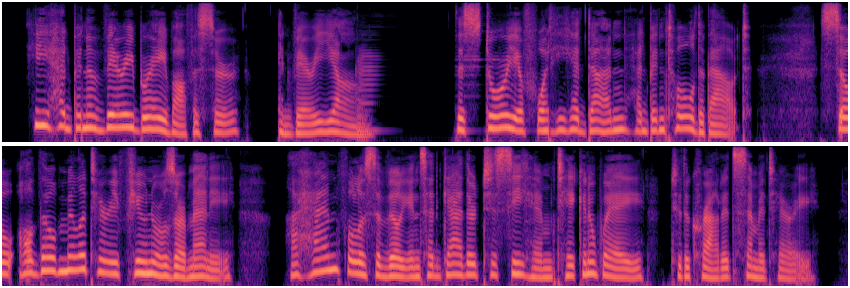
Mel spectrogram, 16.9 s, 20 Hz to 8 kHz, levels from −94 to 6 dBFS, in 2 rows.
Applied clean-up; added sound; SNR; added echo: neural mask model DeepFilterNet 3.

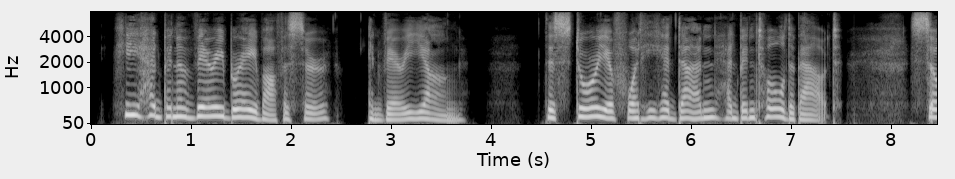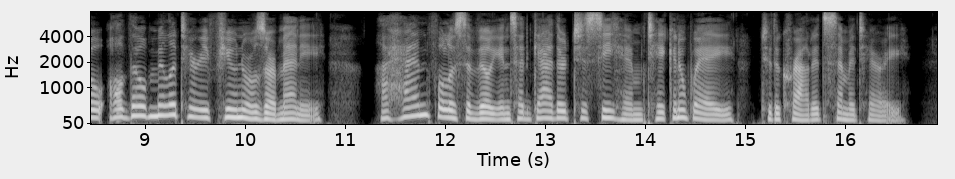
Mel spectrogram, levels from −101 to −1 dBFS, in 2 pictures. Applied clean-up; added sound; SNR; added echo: none; none; none; none.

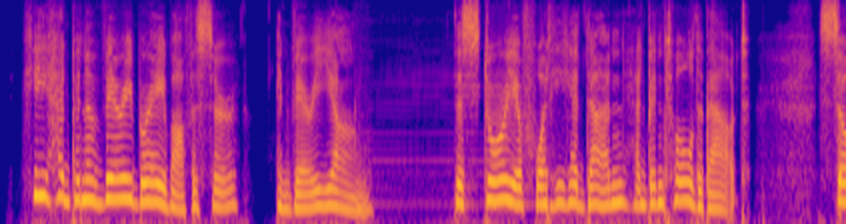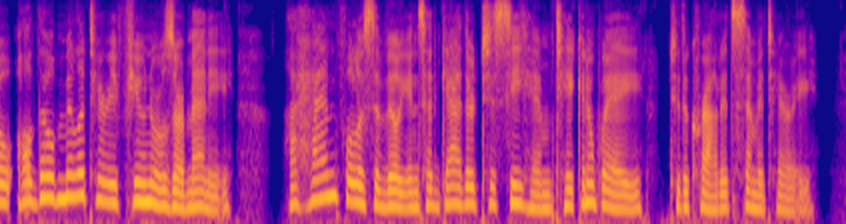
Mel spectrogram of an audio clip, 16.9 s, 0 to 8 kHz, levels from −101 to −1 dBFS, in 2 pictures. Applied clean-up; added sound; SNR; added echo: neural separator model SepFormer DNS4.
